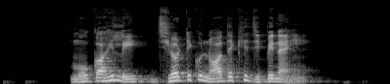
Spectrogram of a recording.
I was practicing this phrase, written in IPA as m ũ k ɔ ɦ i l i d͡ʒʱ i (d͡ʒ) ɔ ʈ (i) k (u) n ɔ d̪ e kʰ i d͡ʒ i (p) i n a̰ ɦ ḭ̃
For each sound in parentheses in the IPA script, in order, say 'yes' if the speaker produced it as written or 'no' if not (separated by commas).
no, yes, yes, no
